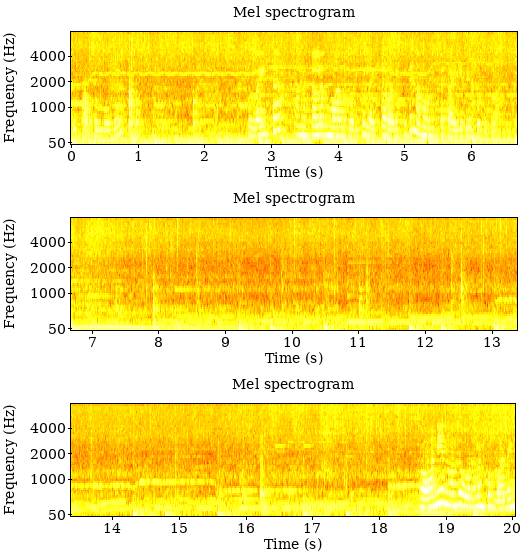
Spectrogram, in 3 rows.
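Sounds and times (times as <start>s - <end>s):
spatula scraping and knocking pan: 0.0s - 12.9s
vegetables sizzling in hot oil: 0.0s - 20.0s.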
